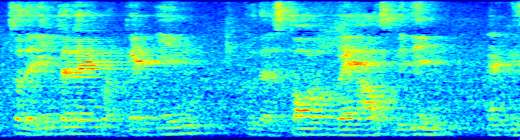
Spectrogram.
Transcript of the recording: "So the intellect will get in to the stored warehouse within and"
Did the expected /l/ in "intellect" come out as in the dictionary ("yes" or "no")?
no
